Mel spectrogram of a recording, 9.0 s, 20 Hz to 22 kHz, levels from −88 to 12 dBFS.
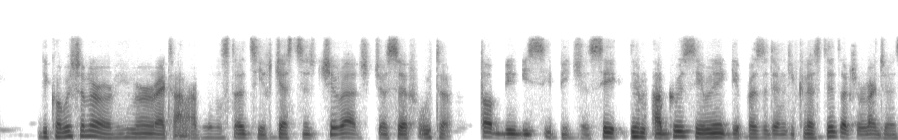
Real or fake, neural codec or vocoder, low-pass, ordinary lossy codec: fake; codec, 16 kHz, 0.5 kbps, X-Codec, HuBERT features, trained on balanced general audio; 7.2 kHz; Opus, 24 kbps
